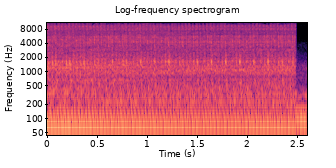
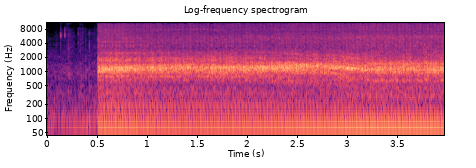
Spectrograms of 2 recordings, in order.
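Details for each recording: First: BMW 1 Series 118d diesel after belts, pulleys and water pump replaced with a used pump: steady idle with even light injector tick, no knock or rattle; earlier noise gone. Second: BMW 1 Series 118d diesel at idle after new belts and pulleys and a service: a steady mid-pitched whine persists over the idle, a worn water pump bearing, so the water pump must be replaced.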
